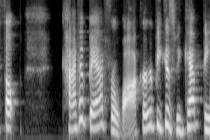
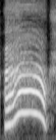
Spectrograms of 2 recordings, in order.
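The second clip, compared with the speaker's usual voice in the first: high mock shriek of panic; imitated panicked scream; 3 dB louder than usual. Mimicking Beckett terrified of bugs, high panicked shriek. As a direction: imitate a bug-phobic scream, pitched way up. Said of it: "He had, like, this panic".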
